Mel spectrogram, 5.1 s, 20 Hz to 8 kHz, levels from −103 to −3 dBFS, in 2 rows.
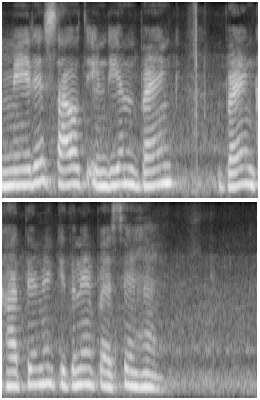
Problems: none marked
